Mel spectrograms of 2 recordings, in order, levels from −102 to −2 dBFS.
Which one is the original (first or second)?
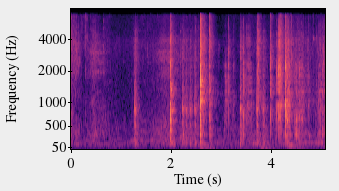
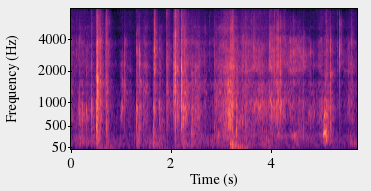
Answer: first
